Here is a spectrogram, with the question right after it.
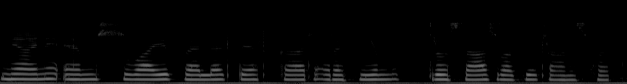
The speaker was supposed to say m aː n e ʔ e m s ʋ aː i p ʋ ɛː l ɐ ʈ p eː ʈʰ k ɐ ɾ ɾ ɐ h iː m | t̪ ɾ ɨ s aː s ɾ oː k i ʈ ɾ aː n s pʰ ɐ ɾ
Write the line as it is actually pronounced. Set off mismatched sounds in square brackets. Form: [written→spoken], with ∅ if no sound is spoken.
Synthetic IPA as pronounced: m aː n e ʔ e m s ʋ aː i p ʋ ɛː l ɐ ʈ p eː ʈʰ k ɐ ɾ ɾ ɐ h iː m | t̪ ɾ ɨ s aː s ɾ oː [k→p] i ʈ ɾ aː n s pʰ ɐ ɾ

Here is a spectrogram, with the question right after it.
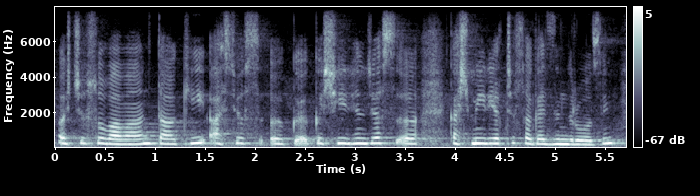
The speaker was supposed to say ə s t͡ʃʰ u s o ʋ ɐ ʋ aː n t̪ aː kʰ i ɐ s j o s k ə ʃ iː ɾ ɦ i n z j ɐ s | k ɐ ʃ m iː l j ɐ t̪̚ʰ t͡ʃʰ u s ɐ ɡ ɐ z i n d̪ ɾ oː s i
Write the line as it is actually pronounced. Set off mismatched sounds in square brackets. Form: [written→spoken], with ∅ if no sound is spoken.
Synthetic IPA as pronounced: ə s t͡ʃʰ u s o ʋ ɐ ʋ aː n t̪ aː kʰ i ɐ s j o s k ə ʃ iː ɾ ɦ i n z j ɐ s | k ɐ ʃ m iː [l→ɾ] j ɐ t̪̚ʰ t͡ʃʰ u s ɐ ɡ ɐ z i n d̪ ɾ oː [s→z] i

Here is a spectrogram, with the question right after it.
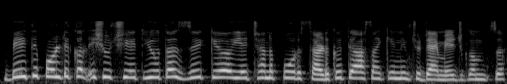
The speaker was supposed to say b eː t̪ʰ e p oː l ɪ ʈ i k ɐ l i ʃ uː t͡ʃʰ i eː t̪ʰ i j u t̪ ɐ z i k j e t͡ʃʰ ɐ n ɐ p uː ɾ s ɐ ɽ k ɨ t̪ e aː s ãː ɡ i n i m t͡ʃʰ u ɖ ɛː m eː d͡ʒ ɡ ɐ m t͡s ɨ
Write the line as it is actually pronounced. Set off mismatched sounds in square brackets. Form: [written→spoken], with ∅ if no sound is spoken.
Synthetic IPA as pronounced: b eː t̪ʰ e p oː l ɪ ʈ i k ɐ l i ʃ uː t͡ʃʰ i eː [t̪ʰ→t̪] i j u t̪ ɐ z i k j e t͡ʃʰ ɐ n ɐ p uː ɾ s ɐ ɽ k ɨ t̪ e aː s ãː [ɡ→k] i n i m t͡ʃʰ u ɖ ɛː m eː d͡ʒ ɡ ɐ m t͡s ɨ

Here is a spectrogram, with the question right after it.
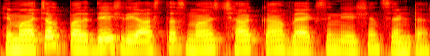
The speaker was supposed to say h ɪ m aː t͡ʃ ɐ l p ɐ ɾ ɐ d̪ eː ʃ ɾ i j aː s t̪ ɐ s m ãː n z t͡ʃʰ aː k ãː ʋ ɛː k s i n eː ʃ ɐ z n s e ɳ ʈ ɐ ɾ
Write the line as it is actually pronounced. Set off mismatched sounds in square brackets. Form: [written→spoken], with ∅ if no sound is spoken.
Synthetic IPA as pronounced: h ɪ m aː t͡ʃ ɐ l p ɐ ɾ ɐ d̪ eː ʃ ɾ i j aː s t̪ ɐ s m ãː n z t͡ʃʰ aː k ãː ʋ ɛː k s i n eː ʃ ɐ [z→∅] n s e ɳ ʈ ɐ ɾ

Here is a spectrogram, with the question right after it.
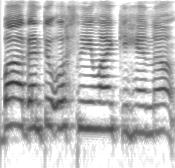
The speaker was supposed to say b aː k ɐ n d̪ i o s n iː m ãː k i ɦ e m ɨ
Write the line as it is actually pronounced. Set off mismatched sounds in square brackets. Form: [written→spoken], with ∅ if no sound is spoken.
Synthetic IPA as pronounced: b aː [k→ɡ] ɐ n [d̪→t̪] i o s n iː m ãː k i ɦ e [m→n] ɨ

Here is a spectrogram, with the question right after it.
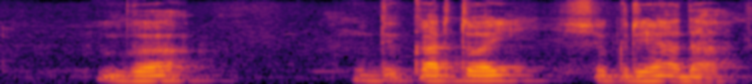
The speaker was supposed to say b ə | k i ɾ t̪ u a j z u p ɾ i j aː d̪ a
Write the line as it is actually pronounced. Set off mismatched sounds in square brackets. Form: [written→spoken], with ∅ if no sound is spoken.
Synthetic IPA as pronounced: b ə | k [i→a] ɾ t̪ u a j [z→s] u [p→k] ɾ i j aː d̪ a

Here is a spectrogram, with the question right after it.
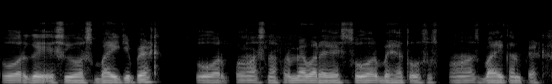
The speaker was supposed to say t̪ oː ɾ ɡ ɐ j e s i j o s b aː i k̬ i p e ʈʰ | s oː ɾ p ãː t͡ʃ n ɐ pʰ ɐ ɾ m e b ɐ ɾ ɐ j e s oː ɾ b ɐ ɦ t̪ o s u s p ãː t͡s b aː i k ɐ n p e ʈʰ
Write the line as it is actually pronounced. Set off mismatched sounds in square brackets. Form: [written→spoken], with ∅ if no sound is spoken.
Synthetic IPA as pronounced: t̪ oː ɾ ɡ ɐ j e s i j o s b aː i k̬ i p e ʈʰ | s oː ɾ p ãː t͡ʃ n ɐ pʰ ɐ ɾ m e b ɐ ɾ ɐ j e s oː ɾ b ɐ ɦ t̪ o s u s p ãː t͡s b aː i k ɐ n p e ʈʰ

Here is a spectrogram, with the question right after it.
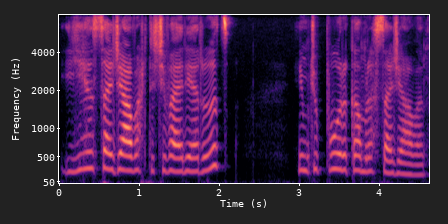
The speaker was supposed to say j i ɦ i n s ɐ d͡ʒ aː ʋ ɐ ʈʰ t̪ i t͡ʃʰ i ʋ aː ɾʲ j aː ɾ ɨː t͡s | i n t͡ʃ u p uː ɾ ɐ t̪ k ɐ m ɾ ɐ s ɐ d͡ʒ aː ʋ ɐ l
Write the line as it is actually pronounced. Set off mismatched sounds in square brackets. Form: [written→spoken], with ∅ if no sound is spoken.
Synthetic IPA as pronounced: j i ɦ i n s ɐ d͡ʒ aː ʋ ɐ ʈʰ t̪ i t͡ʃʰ i ʋ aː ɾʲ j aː ɾ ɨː t͡s | i [n→m] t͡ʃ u p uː ɾ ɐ [t̪→∅] k ɐ m ɾ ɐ s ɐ d͡ʒ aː ʋ ɐ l

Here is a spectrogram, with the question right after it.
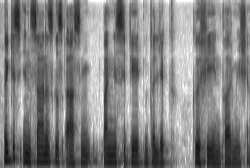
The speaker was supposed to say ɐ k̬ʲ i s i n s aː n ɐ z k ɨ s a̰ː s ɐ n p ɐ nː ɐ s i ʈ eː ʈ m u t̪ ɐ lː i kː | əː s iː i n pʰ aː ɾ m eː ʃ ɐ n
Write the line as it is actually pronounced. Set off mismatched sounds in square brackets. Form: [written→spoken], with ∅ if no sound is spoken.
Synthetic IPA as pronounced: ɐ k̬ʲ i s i n s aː n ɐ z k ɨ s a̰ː s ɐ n p ɐ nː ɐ s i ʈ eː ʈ m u t̪ ɐ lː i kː | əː [s→f] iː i n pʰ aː ɾ m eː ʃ ɐ n

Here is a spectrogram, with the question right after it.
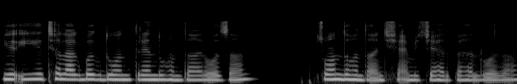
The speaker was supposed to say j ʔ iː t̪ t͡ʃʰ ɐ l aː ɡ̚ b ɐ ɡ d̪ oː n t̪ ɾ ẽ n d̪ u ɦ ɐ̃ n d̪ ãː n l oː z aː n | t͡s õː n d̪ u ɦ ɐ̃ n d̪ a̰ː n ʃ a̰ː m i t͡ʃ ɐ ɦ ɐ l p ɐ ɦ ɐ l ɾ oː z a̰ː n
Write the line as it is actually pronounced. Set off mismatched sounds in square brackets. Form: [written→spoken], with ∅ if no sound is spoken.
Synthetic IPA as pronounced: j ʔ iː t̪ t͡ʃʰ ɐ l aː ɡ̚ b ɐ ɡ d̪ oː n t̪ ɾ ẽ n d̪ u ɦ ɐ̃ n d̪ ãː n [l→ɾ] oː z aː n | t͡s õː n d̪ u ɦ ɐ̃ n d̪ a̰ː n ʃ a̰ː m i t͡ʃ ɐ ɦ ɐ l p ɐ ɦ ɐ l ɾ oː z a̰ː n

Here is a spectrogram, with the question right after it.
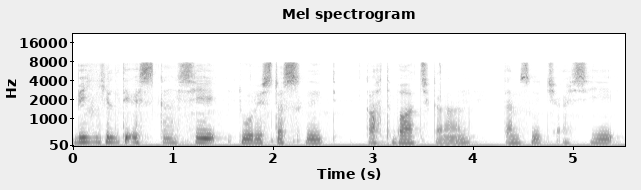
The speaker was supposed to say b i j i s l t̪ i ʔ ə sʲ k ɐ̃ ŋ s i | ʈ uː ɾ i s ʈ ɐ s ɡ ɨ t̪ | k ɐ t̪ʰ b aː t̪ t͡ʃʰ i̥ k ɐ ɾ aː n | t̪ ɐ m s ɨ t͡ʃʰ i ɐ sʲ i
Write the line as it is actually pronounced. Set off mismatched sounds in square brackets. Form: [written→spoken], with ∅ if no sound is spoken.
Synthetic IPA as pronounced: b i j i [s→∅] l t̪ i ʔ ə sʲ k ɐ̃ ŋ s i | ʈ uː ɾ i s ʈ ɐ s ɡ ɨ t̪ | k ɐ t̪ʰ b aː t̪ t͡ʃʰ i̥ k ɐ ɾ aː n | t̪ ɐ m s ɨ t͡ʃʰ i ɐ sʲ i

